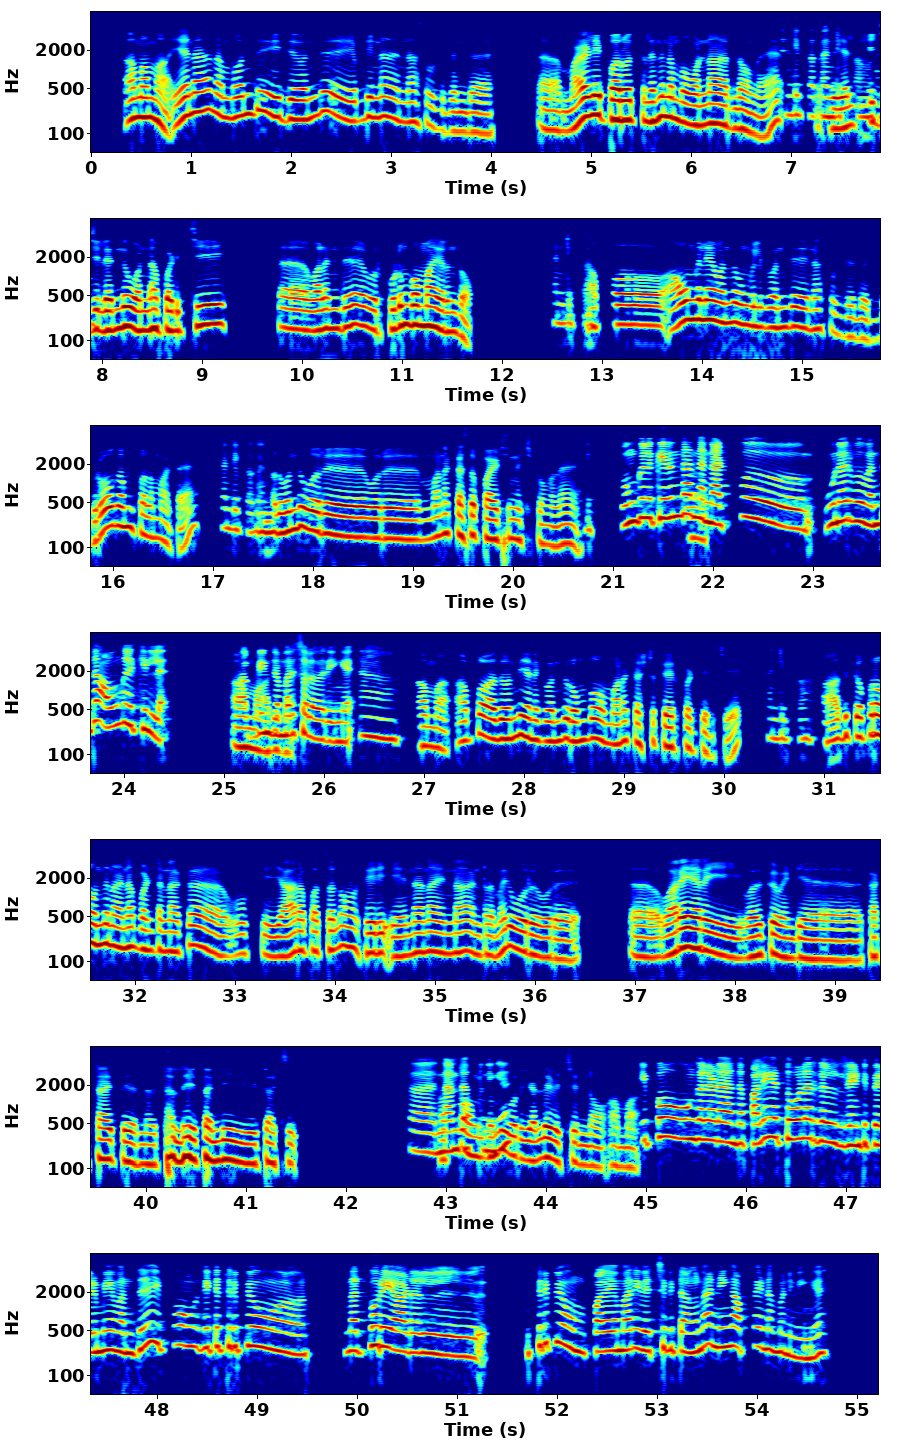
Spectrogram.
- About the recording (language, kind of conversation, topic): Tamil, podcast, நண்பர்கள் இடையே எல்லைகள் வைத்துக் கொள்ள வேண்டுமா?
- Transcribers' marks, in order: laughing while speaking: "இந்த எல்கேஜிலேருந்து ஒண்ணா படிச்சு"; "சொல்றது" said as "சொல்தது"; laughing while speaking: "என்ன த் தள்ளி தள்ளி விட்டாச்சு"; drawn out: "நட்புரையாடல்"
